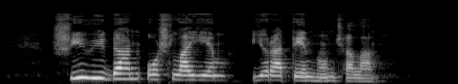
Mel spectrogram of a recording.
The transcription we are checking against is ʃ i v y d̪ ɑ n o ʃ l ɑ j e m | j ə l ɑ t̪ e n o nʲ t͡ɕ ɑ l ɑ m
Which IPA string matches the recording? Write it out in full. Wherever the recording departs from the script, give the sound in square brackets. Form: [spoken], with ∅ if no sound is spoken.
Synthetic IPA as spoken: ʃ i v y d̪ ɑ n o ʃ l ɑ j e m | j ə [ɾ] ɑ t̪ e n o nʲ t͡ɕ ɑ l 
